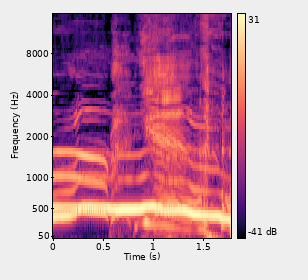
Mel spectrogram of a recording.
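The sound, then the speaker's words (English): A person imitates a wolf howl with one loud, sustained tone that slides gently downward, roughened by breathy noise, lasting nearly two seconds. “Change your radio station. Different howls.”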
